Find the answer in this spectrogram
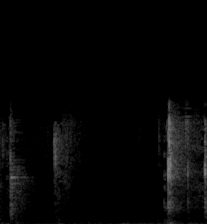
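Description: A few faint clicks and light handling noises of small objects being moved on a bench, with one short, louder sound near the end.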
